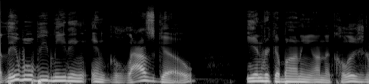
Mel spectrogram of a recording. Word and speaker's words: Glasgow: Ian Rickabani on the collision recording keeps saying glass cow. No, no, no, no, no, no, no, no, no, no, no. That's G. That's a G. Glasgow. Glasgow. That's actually how you pronounce it.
